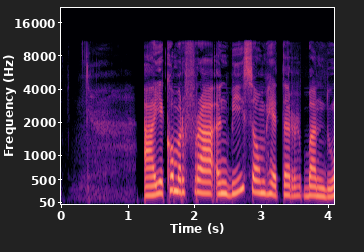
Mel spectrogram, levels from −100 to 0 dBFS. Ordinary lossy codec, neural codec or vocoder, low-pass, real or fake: none; none; 10.8 kHz; real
